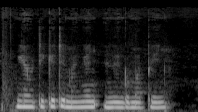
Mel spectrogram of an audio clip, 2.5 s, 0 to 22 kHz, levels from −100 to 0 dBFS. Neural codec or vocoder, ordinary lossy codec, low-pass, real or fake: none; MP3, 64 kbps; 19.8 kHz; real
